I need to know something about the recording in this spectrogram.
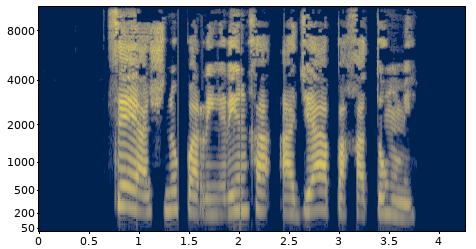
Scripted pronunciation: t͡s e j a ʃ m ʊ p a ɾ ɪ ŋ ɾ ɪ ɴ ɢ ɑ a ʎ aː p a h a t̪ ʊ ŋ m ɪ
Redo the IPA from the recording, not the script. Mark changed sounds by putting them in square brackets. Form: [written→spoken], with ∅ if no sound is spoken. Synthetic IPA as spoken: t͡s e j a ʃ [m→n] ʊ p a ɾ ɪ ŋ ɾ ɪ ɴ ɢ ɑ a ʎ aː p a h a t̪ ʊ ŋ m ɪ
